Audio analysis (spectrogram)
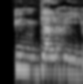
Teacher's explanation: if you pronounce it fast, we say une galerie. We kind of skip the E.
